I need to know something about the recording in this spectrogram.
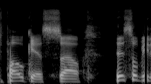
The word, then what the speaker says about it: Pocus: justed this out recently we've been calling him pacus for forever he does say the pronunciation is Pocus so this this will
